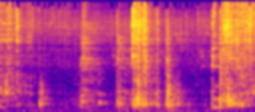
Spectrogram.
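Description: Chicken biryani is stirred in a pot with a metal spoon, giving several quiet scrapes and clinks against the pot in an irregular rhythm, close by and without talk.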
